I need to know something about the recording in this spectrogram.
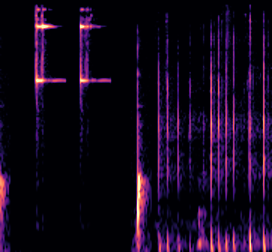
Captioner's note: pop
